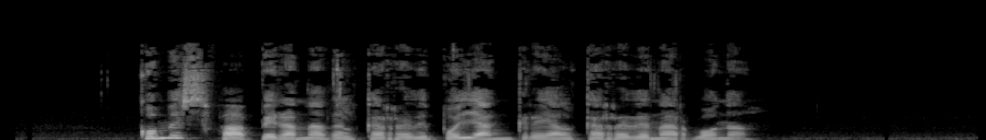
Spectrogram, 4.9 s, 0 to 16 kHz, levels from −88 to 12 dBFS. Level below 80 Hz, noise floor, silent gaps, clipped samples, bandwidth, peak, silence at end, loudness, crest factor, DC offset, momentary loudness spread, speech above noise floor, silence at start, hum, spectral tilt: -76 dBFS; -68 dBFS; none; under 0.1%; 11.5 kHz; -8 dBFS; 1.15 s; -27 LUFS; 20 dB; under 0.1%; 8 LU; 41 dB; 0.7 s; none; -5 dB/octave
